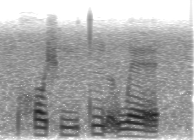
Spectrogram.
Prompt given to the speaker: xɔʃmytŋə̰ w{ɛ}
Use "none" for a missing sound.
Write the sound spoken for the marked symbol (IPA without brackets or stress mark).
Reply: ɛ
